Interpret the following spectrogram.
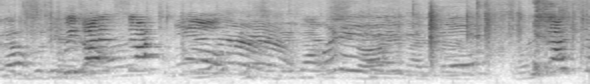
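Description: Several children's high-pitched voices talking and calling out over one another, with no clear words.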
